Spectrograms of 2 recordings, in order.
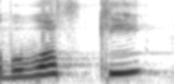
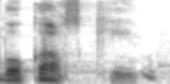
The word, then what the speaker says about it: Bukowski: Eh, a Galiano y a Bubovsky Y discos dice... – Bukowski.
